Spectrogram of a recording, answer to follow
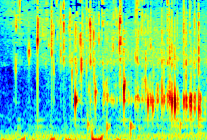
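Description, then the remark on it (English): A fizzy drink pours into a glass, liquid splashing as dense, crackling bubbles pop and hiss continuously, with no voices. “It's a fizzy drink being poured into a glass.”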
